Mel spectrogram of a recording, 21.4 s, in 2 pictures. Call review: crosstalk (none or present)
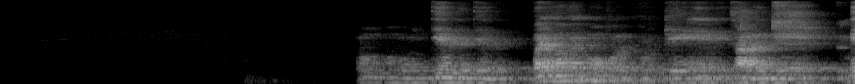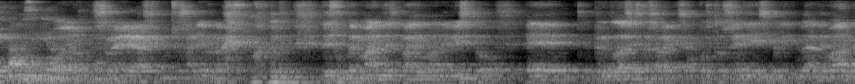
present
